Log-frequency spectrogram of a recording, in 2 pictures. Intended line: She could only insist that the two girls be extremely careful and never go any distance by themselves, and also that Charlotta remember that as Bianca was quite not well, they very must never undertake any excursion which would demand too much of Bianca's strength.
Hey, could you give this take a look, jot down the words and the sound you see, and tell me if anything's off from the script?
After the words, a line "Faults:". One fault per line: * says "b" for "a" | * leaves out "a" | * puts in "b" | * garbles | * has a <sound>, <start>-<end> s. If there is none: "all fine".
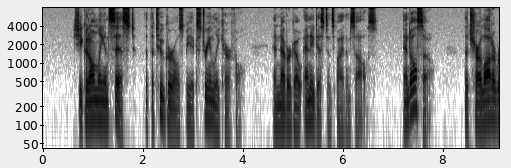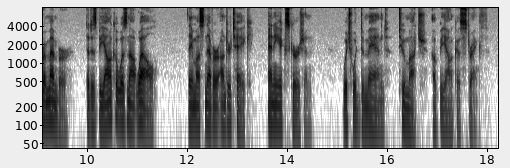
She could only insist that the two girls be extremely careful and never go any distance by themselves, and also that Charlotta remember that as Bianca was not well, they must never undertake any excursion which would demand too much of Bianca's strength.
Faults:
* leaves out "quite"
* leaves out "very"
